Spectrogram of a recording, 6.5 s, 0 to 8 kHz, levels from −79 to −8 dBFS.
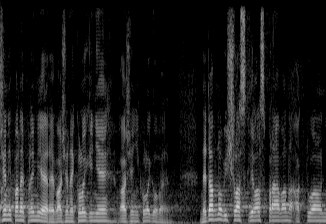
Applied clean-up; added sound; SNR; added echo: none; none; none; none.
